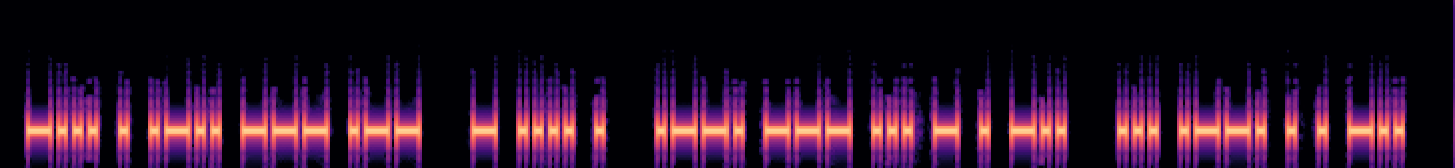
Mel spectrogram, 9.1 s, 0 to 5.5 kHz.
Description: Morse code, heard as a keyed tone, about 25 wpm, 600 Hz. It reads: BELOW THE POSTED SPEED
